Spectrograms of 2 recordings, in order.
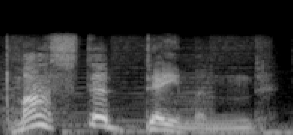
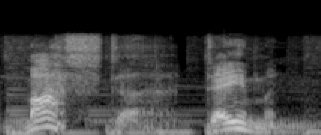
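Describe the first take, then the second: First: It is said in a plain voice. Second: It is said in a seductive voice.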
